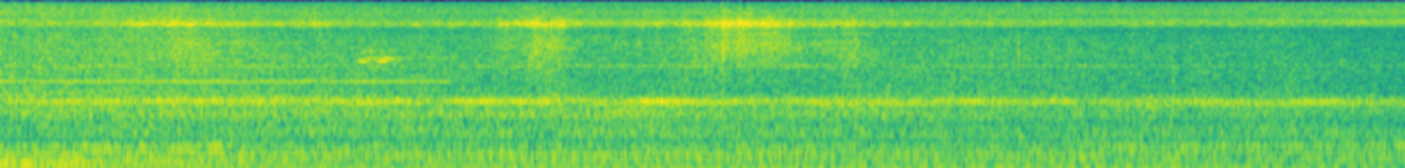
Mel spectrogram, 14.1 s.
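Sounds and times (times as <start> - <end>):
distant freight train rumble: 0.0 - 14.0.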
